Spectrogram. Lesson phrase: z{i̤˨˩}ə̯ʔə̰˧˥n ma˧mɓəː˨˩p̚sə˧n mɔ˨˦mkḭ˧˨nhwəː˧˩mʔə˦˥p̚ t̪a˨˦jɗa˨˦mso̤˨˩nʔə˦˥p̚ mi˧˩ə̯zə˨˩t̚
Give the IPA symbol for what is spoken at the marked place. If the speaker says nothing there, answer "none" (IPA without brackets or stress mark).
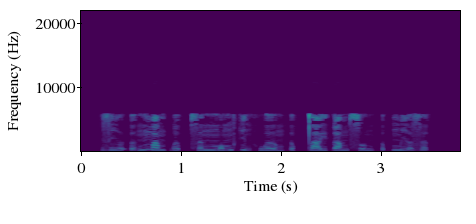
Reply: i̤˨˩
